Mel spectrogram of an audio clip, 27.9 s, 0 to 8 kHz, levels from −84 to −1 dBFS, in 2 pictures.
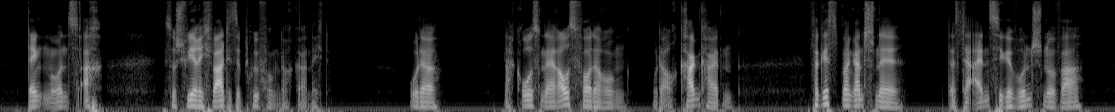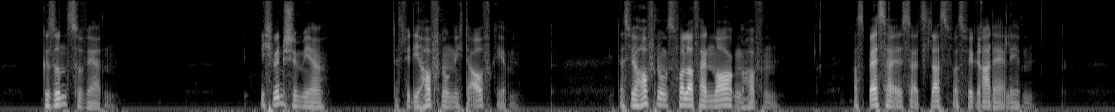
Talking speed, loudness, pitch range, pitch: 120 wpm, -33 LUFS, 80-110 Hz, 95 Hz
